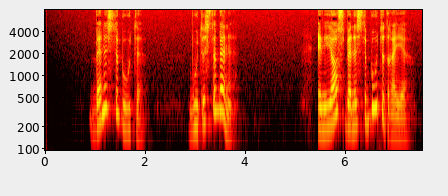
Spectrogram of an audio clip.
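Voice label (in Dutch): "binnenstebuiten" Limburgish dialect word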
